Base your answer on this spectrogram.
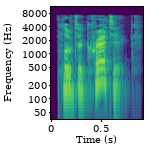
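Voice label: "plutocratic", British English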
